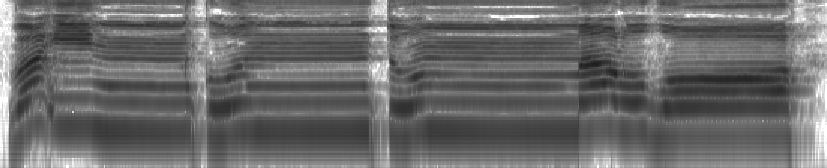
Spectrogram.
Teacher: یا دیکھیں وَإِن كُنتُم، یہاں میم ساکن ہے، میم ساکن کے بعد جو ہے میم مشدد والا حروف آ رہا ہے، تو یہاں پر ادغام شفوی ہوگا۔ ہم پچھلے میم کو اگلے میم میں مدغم کریں گے اور ہم یہاں غنہ بھی کریں گے۔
